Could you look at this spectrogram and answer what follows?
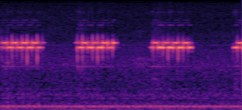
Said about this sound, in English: I got a phone call. I put it on hold, so don't worry about it.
